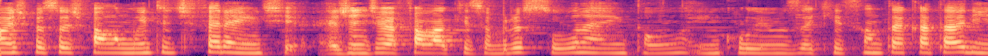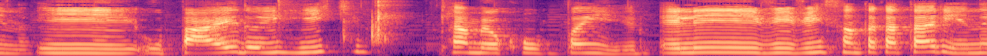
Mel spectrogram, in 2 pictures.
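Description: A woman co-hosts a relaxed podcast, spinning lively anecdotes and laughing often. Her voice is slightly high. Light music sits faintly in the background. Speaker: podcast co-host. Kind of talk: casual podcast chat.

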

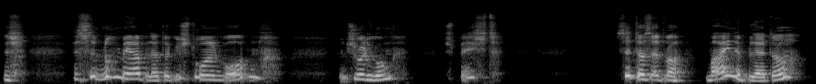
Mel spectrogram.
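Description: A man voicing an anxious, excitable little squirrel in a children's storybook, shrill and loud. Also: slow, long pauses, heavily acted. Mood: panicked. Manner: shrill, frantic, loud exclaiming. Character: anxious excitable squirrel, male, small, frets.

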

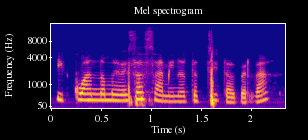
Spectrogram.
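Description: A woman's voice: a little high, brisk, warm tone, no room sound, close to an everyday voice. A woman playing a jealous, bitter wife of fifty. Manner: accusing, relentless questioning. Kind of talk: audiobook dialogue reading.

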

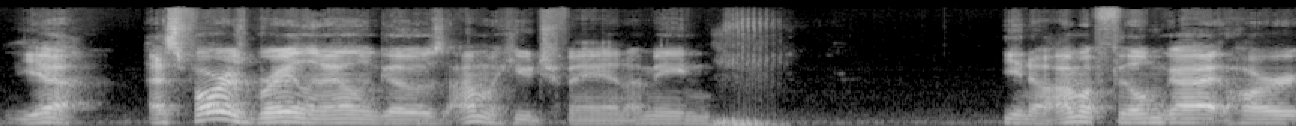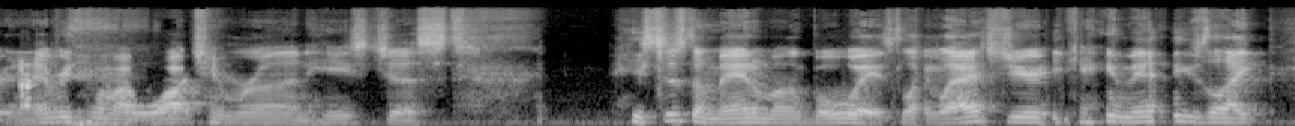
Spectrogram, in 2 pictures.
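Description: A man's voice: mid-range voice, moderate pace, a bit bright. Male sports podcast panelist, medium register, casual analysis, slight background noise.

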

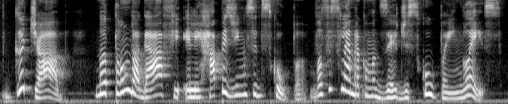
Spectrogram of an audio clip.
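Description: A woman with a lively, high-ish voice gives an English lesson for Portuguese speakers. Her explanations run quickly, while her model phrases come slow and stretched out for learners to repeat. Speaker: English teacher.

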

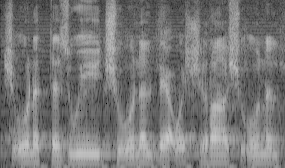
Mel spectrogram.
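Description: A man with a Bahraini accent voicing a grieving older woman who gives witness softly and earnestly. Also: mid-range voice, fairly even intonation, rapid-fire, close to an everyday voice. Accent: Bahraini Arabic.

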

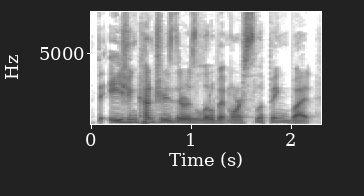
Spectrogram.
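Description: A man's voice: mid-range voice, fairly even intonation, fast. A man in his thirties, a podcast guest telling a long story in casual conversation, with many fillers and restarts. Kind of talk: conversational interview.

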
